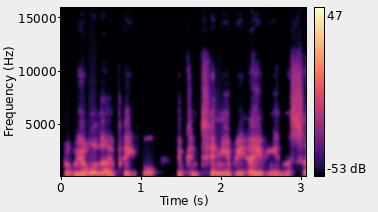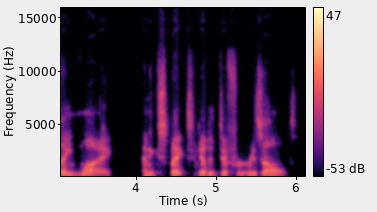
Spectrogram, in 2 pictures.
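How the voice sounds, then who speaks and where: A man co-hosting an educational podcast, reading scripted explanations in a deliberate, instructive way. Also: mid-range voice, gravelly, slightly rough, no echo, low-quality recording. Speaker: podcast co-host, hypnotherapist. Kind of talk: scripted podcast discussion, read aloud.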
